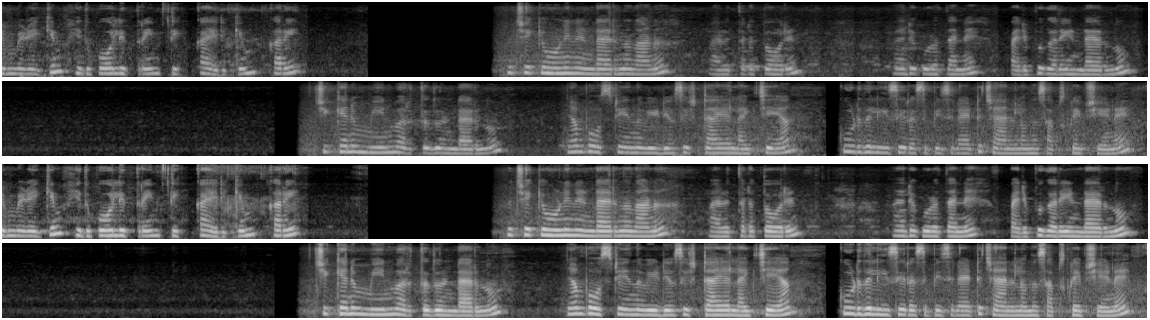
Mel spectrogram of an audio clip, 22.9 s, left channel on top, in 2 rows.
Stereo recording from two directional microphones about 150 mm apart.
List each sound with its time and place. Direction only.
0.1 s speech: 25° right (ahead or behind)
5.1 s speech: 25° right (ahead or behind)
14.5 s speech: 40° right (ahead or behind)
